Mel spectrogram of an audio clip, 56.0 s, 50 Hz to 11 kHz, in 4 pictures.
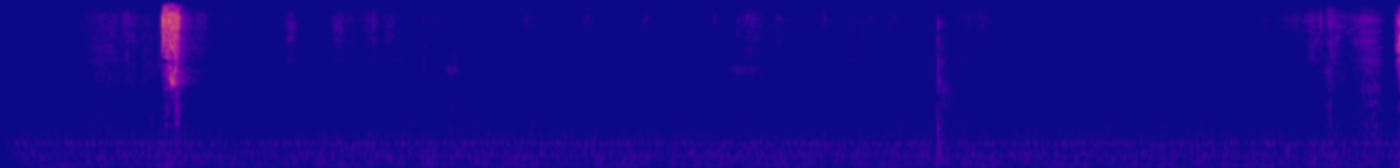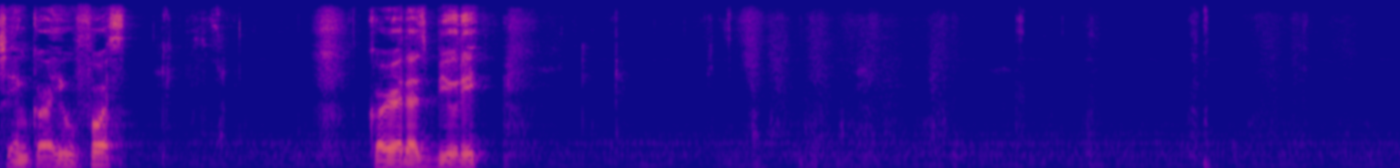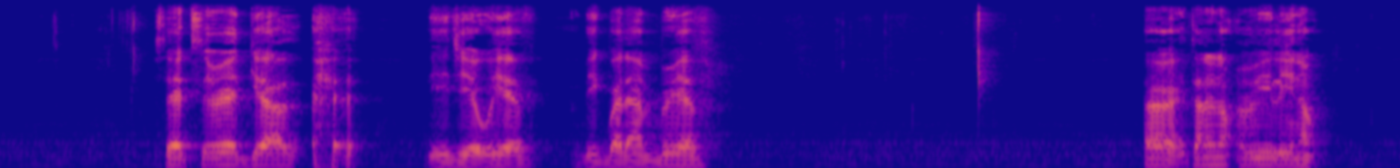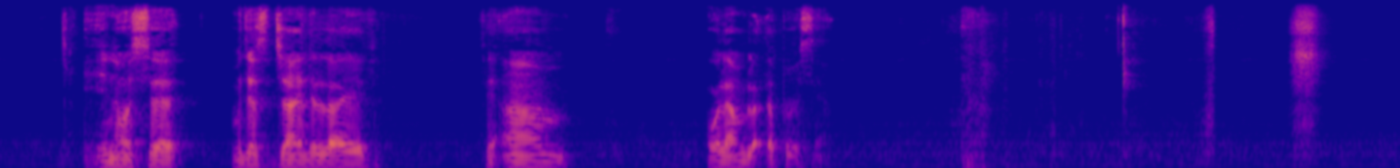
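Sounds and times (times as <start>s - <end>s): faint low hum: 0.1s - 56.0s.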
